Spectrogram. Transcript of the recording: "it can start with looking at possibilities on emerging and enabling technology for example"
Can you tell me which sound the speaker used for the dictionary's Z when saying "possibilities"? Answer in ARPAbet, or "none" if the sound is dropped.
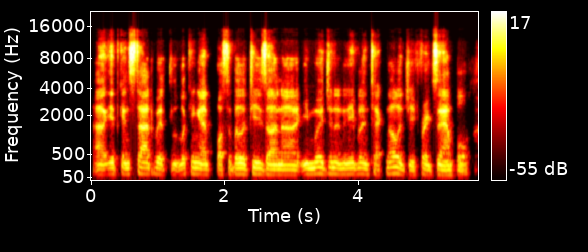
Z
